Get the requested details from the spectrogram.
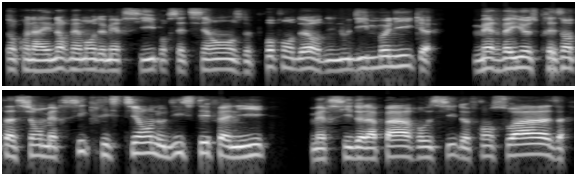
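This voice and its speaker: A man's voice: medium pitch, fairly even intonation, unhurried. A man hosting a video-call webinar, thanking the speaker and reading out audience comments. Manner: reads audience thanks aloud. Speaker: webinar host. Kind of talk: webinar moderation. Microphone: video call mic. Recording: dull lo-fi call audio.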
